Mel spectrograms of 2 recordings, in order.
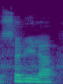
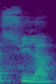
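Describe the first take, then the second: First: Said in the usual way. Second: "celui-là" contracted to "sui-là"; Marseille contraction. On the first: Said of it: "instead of celui-là". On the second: Shown as a demonstration. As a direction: say "celui-là" as swee-la, dropping the "l" of "lui". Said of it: "it turns into suis".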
